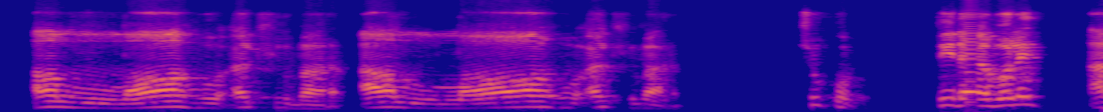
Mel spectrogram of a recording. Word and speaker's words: Allahu Akbar: Tatkala pengucapan bar itu nggak boleh apa? Nggak boleh panjang. Harus Allahu Akbar.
